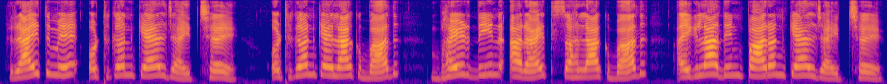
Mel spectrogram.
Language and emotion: Maithili, neutral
